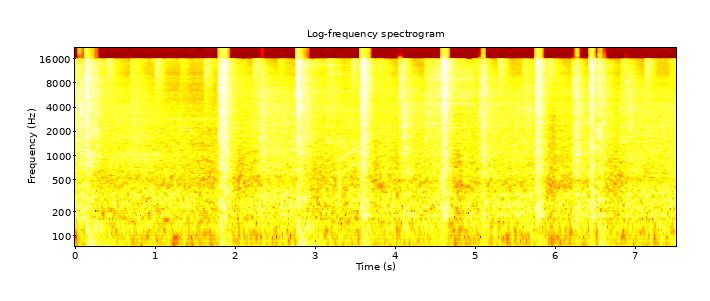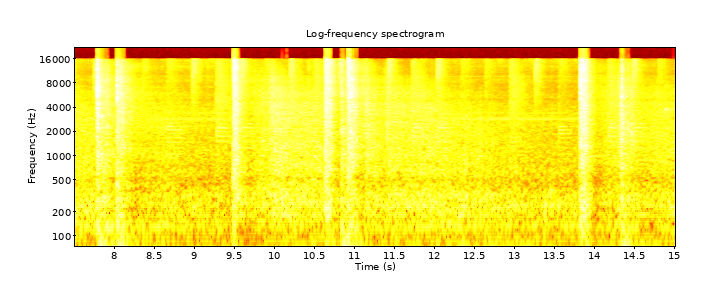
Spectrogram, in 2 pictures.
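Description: Aerial fireworks bursting overhead: a string of sharp bangs at uneven intervals, about one a second, over a steady din.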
